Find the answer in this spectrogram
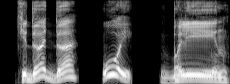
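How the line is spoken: Drawled. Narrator (Russian): протянул я

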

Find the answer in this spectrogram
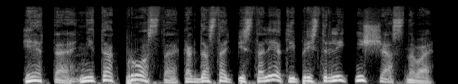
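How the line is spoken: Impatient growl. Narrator (Russian): Теряя терпение, прорычал доктор

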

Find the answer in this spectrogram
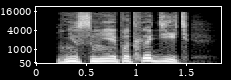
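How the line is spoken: Near growl. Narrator (Russian): едва ли не зарычал Ленард

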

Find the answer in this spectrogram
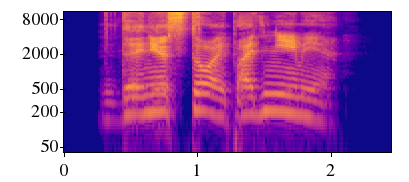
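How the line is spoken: Hoarse shout. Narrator (Russian): хрипло крикнул Заури

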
